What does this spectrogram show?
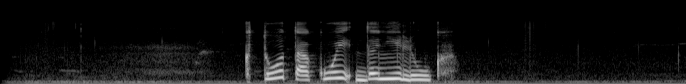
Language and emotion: Russian, neutral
